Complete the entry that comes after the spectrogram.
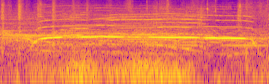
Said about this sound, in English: The Cowboy crowd making some noise now.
